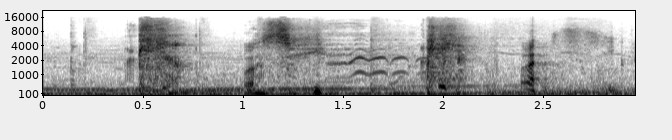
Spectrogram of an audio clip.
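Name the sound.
sneeze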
